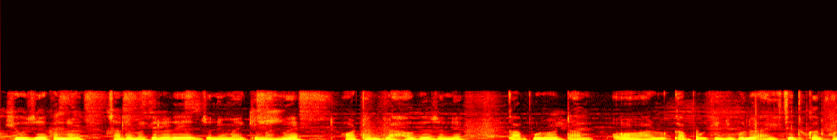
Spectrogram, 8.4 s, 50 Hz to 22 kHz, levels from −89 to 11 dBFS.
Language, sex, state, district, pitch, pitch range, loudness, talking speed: Assamese, male, Assam, Sonitpur, 125 Hz, 120-130 Hz, -16 LUFS, 130 wpm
